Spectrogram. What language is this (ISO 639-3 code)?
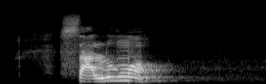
ajg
